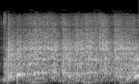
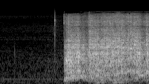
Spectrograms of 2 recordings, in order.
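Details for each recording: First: Go-kart engine, two test spark plugs on the leads: starter spins the engine briskly and evenly but it never fires; no spark, owner suspects dirty points needing sanding. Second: Go-kart small engine with points-and-condenser ignition, key on during a spark check: quiet, then a sudden steady rough churn as the starter turns it over evenly without dragging; normal cranking, with spark present.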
